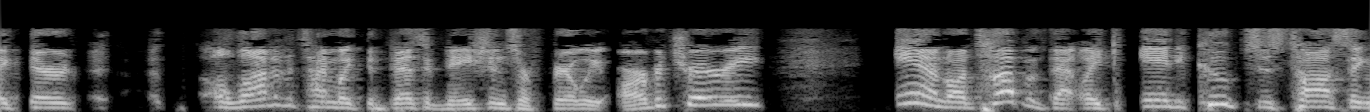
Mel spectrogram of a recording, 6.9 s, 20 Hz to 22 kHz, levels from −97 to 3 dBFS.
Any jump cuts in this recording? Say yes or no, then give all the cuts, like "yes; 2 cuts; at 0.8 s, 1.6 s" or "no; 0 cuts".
no; 0 cuts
